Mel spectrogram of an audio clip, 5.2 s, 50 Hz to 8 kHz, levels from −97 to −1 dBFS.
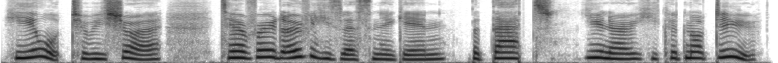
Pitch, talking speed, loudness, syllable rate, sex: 265 Hz, 230 wpm, -15 LUFS, 5.4 syllables/s, female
